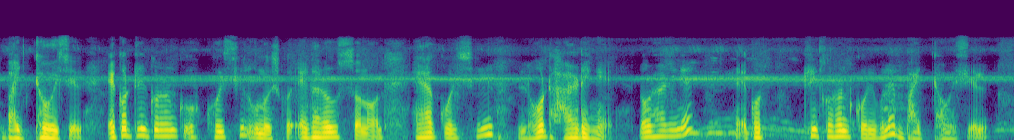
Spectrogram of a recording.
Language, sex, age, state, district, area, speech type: Assamese, male, 18-30, Assam, Goalpara, rural, spontaneous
